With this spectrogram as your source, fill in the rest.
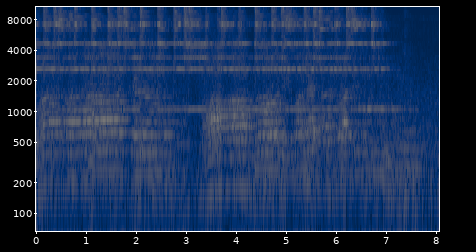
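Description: A small hand bell rings continuously.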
